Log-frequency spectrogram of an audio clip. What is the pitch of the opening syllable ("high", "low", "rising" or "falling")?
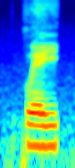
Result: low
